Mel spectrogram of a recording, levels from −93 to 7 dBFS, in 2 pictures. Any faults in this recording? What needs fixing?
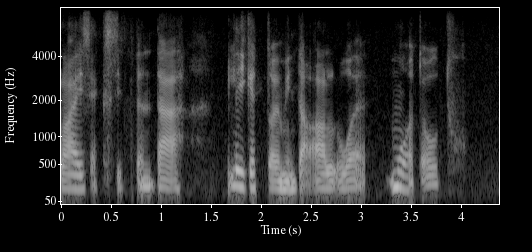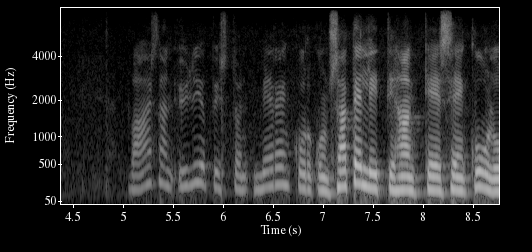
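Between 5.08 and 7.03 s the automatic gain rises by about 4 dB after the input falls by about 14 dB. Voice and room noise swell together over two seconds, which separates it from the talker simply moving back. Limiting the AGC's maximum boost would prevent it.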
